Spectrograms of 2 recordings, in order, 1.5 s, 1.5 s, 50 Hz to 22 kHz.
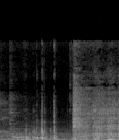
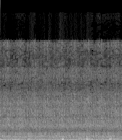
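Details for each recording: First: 2019 Nissan Pathfinder 3.5L with code P0101 (MAF range/performance), warm, in gear: engine settles into unstable loping idle that swells and sags; MAF reads about 3.5 g/s, suspected too low; stalls and ran worse cold. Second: 2019 Nissan Pathfinder 3.5L V6 idling and warming up, fuel trims near balanced at about 4-5%; even settled idle, soft steady hum, no stumbles or surging; normal idle.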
